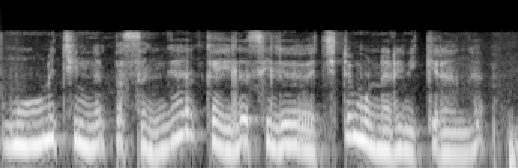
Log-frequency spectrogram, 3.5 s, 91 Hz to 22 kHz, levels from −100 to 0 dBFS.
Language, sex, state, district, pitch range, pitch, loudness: Tamil, female, Tamil Nadu, Nilgiris, 170-215 Hz, 195 Hz, -13 LUFS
